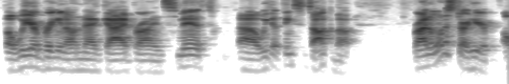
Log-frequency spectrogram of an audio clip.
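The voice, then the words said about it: Slightly rough, off-sounding voice. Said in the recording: “my voice is a little iffy. I'm getting over a cold.”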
